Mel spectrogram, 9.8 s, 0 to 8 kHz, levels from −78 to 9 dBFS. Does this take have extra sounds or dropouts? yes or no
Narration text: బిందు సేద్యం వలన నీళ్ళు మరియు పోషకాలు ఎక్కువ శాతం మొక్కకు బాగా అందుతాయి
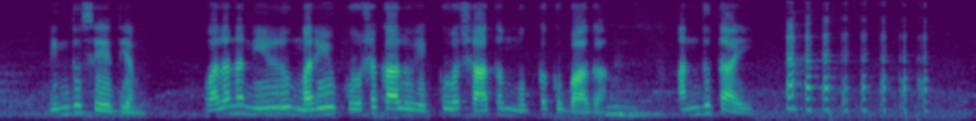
yes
